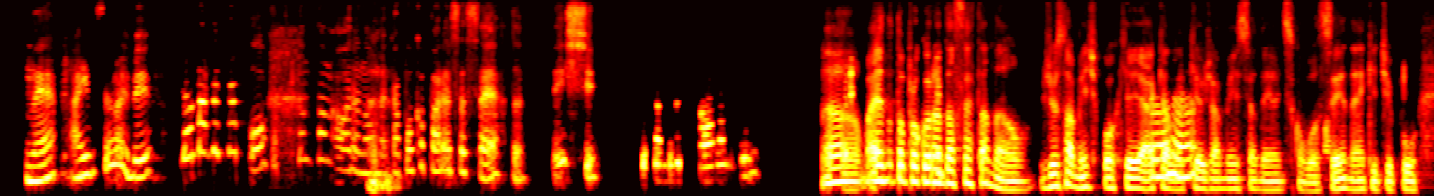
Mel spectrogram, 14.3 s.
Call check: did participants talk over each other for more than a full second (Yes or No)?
No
